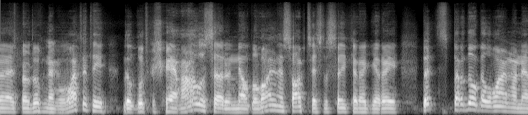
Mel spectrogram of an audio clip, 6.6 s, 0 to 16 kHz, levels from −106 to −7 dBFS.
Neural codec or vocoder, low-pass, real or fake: codec, 32 kHz, 1.9 kbps, SNAC; 14.4 kHz; fake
